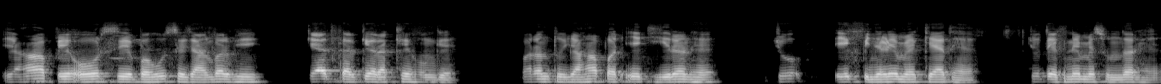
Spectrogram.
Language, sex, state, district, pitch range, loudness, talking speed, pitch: Hindi, male, Bihar, Jahanabad, 115-125 Hz, -16 LUFS, 150 wpm, 120 Hz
